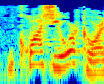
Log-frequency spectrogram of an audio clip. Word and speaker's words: Kwashiorkor: Kwashiorkor, and that's spelled K-W-A-S-H-I-O-R-K-O-R, Kwashiorkor, which, by the way, means, Kwashiorkor means, well, I said what it means.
